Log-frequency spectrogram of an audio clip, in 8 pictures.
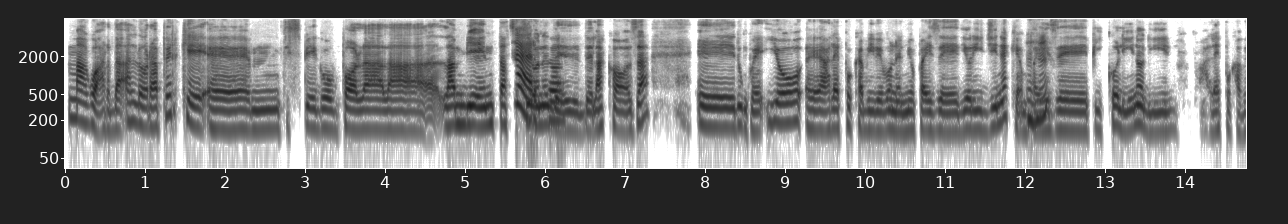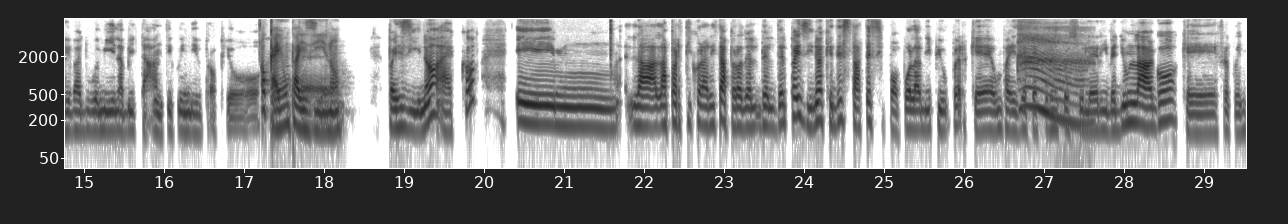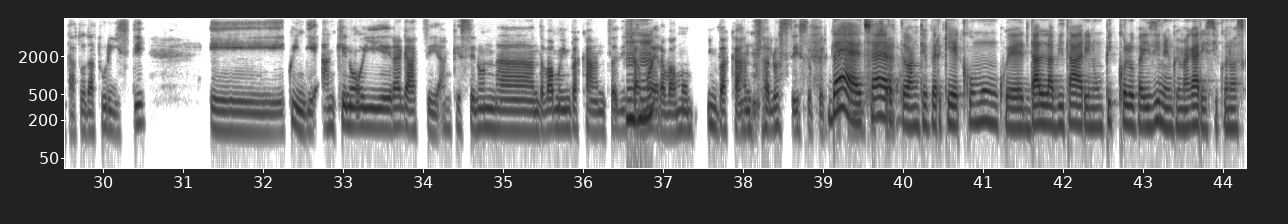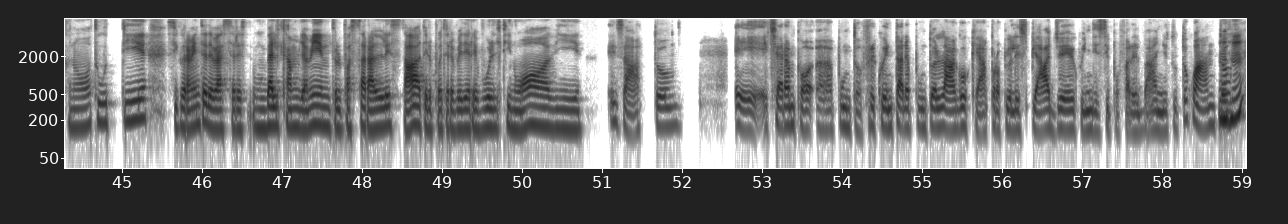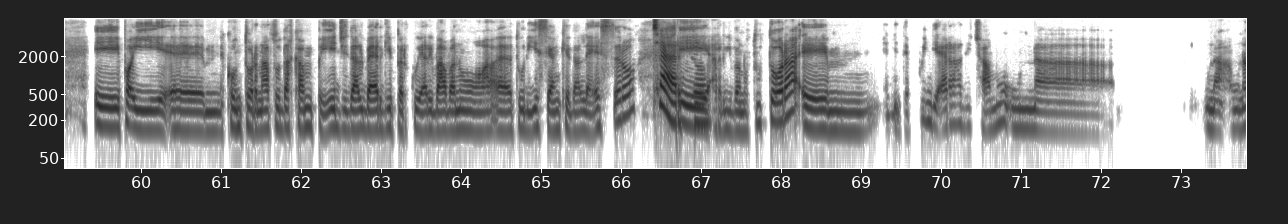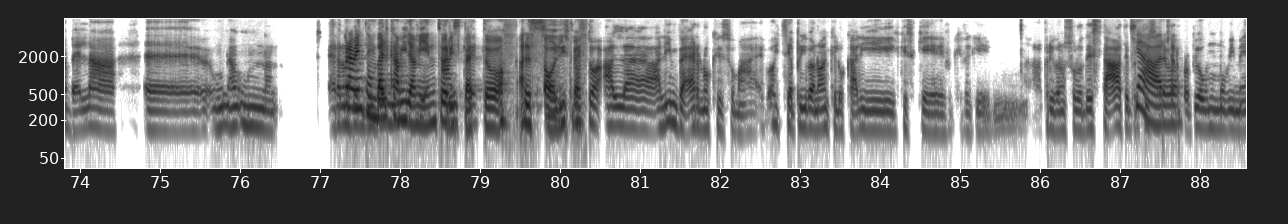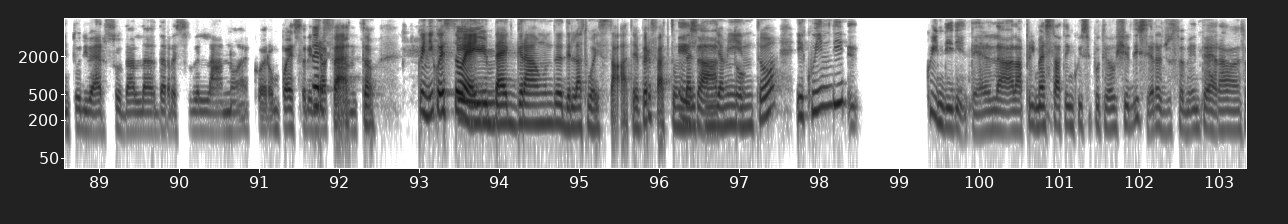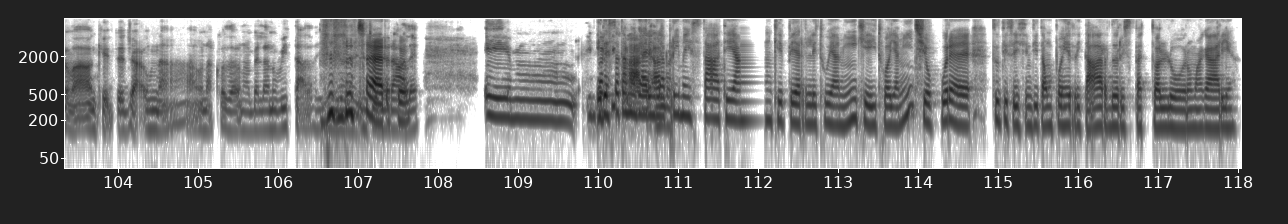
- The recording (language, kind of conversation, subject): Italian, podcast, Quale canzone ti fa tornare sempre con la mente a un’estate del passato?
- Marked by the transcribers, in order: "proprio" said as "propio"; lip smack; laughing while speaking: "vacanza lo stesso"; "proprio" said as "propio"; chuckle; "proprio" said as "propio"; in English: "background"; unintelligible speech; "insomma" said as "insoma"; chuckle; laughing while speaking: "Certo"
